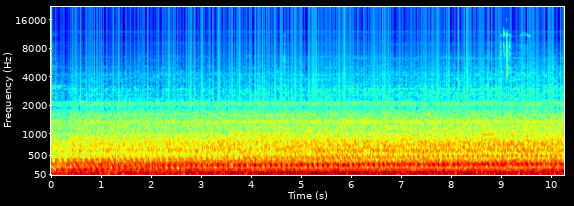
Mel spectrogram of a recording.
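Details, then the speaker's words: Car driven about 2,000 miles with a bad wheel bearing, test drive at roughly 30–40 mph: steady, deep droning rumble under road noise at constant speed from the failing wheel bearing. "about to show you guys how bad wheel bearing sounds like I'm going to go four different speeds I'm going to go 0 to 20 20 to 40 40 to 60 and then decelerate on top of that as well too"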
